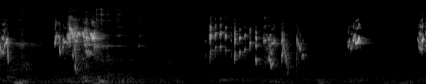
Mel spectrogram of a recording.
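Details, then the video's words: Pet budgerigars chattering: a scratchy warbled burst, a run of quick buzzy chirps, then single short chirps, with silence between. "budgie sounds"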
